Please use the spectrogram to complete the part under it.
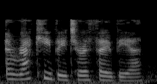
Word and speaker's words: arachibutyrophobia: Arachabutyrophobia. Yeah, let me Google it. Okay, I'm just going to have Google tell you how it's pronounced. I hope you can hear her. – Arachibutyrophobia.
